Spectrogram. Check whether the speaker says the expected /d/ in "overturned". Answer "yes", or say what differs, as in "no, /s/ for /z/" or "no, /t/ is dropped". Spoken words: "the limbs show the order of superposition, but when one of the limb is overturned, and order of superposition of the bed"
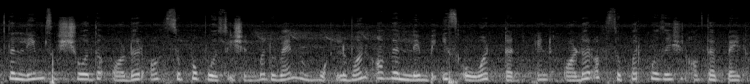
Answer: no, /d/ is dropped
